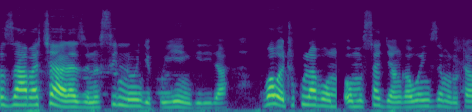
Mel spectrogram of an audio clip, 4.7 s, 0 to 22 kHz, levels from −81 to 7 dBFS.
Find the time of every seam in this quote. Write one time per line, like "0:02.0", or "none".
0:03.4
